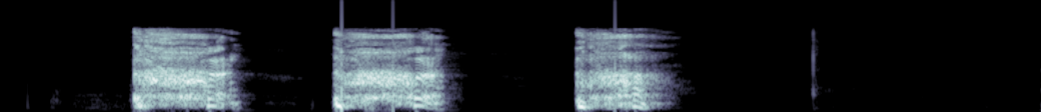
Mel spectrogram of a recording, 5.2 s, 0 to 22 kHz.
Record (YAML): three_cough_length: 5.2 s
three_cough_amplitude: 32099
three_cough_signal_mean_std_ratio: 0.44
survey_phase: beta (2021-08-13 to 2022-03-07)
age: 65+
gender: Male
wearing_mask: 'No'
symptom_none: true
smoker_status: Current smoker (11 or more cigarettes per day)
respiratory_condition_asthma: false
respiratory_condition_other: false
recruitment_source: REACT
submission_delay: 1 day
covid_test_result: Negative
covid_test_method: RT-qPCR
influenza_a_test_result: Negative
influenza_b_test_result: Negative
